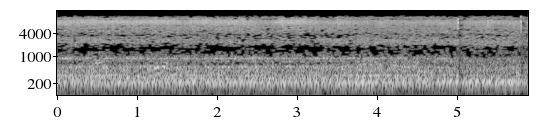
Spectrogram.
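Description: An engine running steadily, a constant drone that does not change.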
